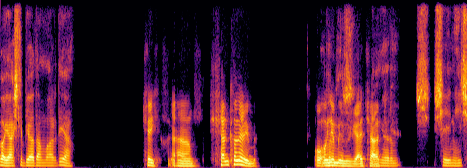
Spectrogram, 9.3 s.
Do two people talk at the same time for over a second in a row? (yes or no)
yes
